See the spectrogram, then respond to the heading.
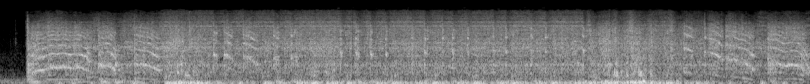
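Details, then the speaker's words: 1972 Plymouth Fury Sport III, sitting about 10 years, first start with fuel poured in: starter drags slowly before the engine catches and runs with a busy, uneven clatter; slow cranking on start. "All right, that's okay. I don't mind a slow start because I would like for all the oil pressure to pump up before she just kicks right off, you know what I mean?"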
